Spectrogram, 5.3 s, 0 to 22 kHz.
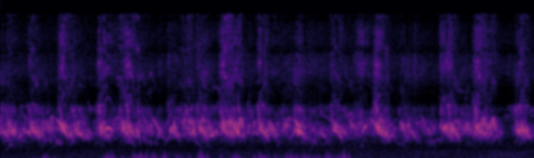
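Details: Birds singing on February 24, 2020, high twittering throughout, joined in the middle by a run of low, knocking thumps that fade before the end.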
